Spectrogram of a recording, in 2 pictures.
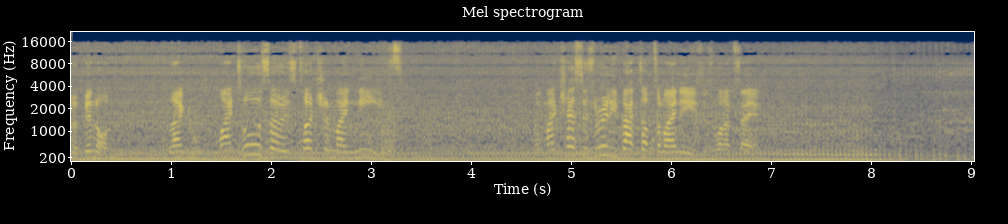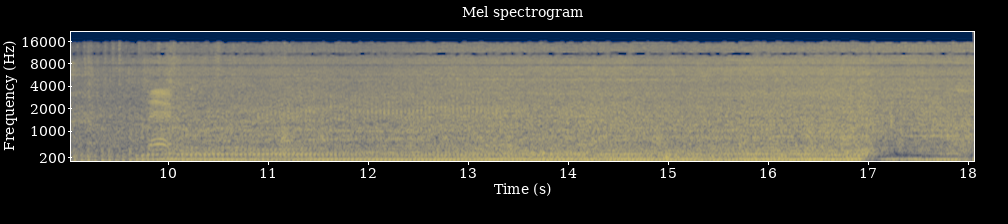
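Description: A small motor vehicle's engine hums steadily while driving.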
